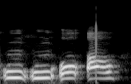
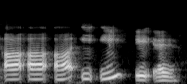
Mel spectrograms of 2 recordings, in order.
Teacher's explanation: जैसे कि उ बोलते हो तो होठ आगे की तरफ दोनों होके गोल हो जाते हैं ना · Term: वृत मुखी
